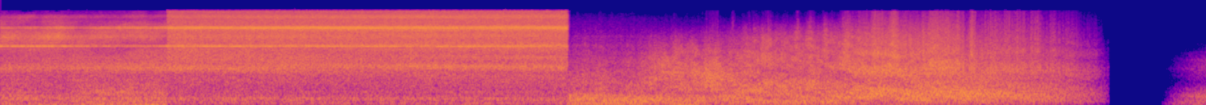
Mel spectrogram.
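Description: A jet engine whines and roars loudly close by.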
